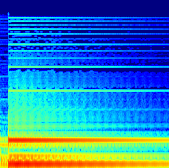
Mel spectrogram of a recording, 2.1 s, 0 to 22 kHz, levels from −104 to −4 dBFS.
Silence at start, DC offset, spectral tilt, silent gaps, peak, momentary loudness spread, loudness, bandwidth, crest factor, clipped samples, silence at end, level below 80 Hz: 0 s; under 0.1%; -9 dB/octave; none; -8 dBFS; 13 LU; -23 LUFS; 14.5 kHz; 12 dB; under 0.1%; 0 s; -24 dBFS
